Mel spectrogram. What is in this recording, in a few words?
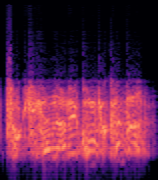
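Korean aircraft damaged mood low; War Thunder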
